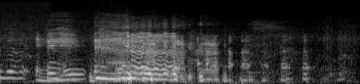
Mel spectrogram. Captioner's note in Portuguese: Risadas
